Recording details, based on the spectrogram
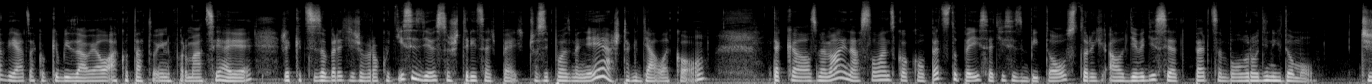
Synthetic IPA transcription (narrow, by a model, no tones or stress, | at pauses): ʋɪad͡zakɔkɛbizaujala̰ʔakɔt̪aːt̪ɔinfɔ̰ɾmaːt͡siajɛʒ̥ɛkɛcsizɔbɛɾɛcɛʒɛvɾɔkucisiːd͡zɟɛʋɛst̪ɔʃt̪iɾit͡sacpɛct͡ʃɔs̬ipɔʋɛd͡zmɛɲɛjɛaʃt̪aɡɟalɛkɔ̰ | t̪akzmɛmalinaslɔʋɛnskuɔkɔlɔpɛcst̪ɔpɛɟɛsɪat̚cisiːd͡zbit̪ɔʊskt̪ɔɾiːɣa̰lɛɟɛʋɛɟɛsɪat̪pɛɾt͡sɛnd̪bɔlɔvɾɔɟiniːɣd̪ɔmɔ̰ʊ | t͡ʃi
